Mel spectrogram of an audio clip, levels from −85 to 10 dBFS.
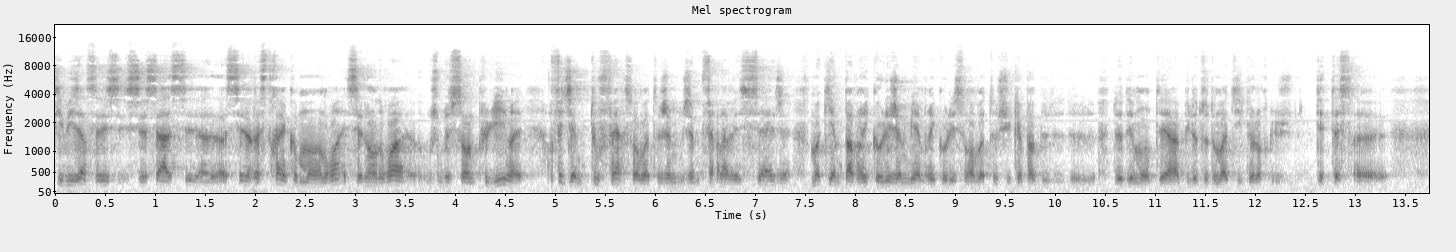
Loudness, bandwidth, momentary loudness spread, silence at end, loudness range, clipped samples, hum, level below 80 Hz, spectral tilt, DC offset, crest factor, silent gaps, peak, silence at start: -35 LUFS; 16 kHz; 10 LU; 0 s; 4 LU; under 0.1%; none; -74 dBFS; -0.5 dB/octave; under 0.1%; 22 dB; none; -14 dBFS; 0 s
